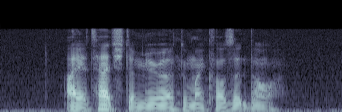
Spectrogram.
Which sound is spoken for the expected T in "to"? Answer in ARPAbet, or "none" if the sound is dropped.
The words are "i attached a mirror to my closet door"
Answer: T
